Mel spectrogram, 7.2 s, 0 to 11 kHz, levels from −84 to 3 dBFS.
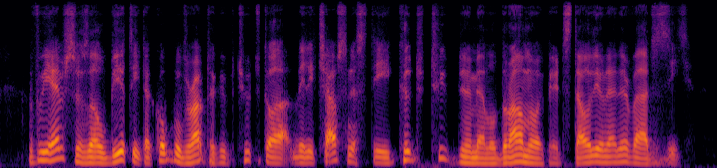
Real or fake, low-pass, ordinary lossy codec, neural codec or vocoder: fake; 9.9 kHz; Opus, 24 kbps; codec, 16 kHz in and 24 kHz out, 0.4 kbps, LongCat-Audio-Codec, four codebook decoder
